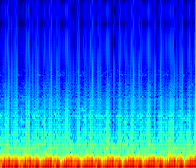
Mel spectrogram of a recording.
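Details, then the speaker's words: Subaru Forester on a new tune map, started with data logging running; low lumpy idle with uneven pulses like a big cam; rough idle, cause unclear. "cool now I gotta start the car oh God it's like I have a cam"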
